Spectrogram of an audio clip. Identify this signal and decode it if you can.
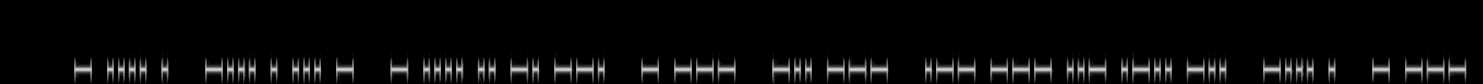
Morse code, heard as a keyed tone, about 22 wpm, 700 Hz. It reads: THE BEST THING TO DO WOULD BE TO
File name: practice / 22wpm / Sentences with 8-Word Phrases - 22wpm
